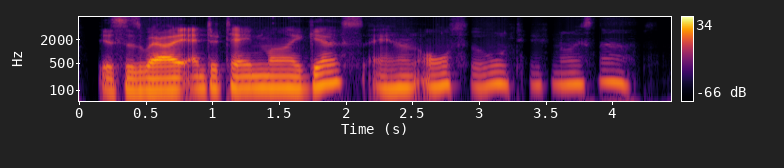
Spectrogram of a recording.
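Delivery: gentle, put-on British accent. Speaker showing a small home where the dining room doubles as a bedroom, in a soft British voice. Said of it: "What is that voice?".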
